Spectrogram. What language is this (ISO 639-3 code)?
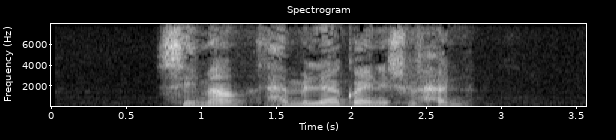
kab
